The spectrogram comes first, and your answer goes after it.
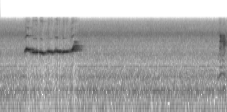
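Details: Taipa, a pet cat, lets out one fluttering, whistle-like trill lasting about a second at a fairly high pitch, then falls quiet. A faint brief chirp comes near the end in a quiet indoor room.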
